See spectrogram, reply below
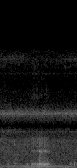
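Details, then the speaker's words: Low, steady, purr-like rattling breathing from a chicken with ngorok (snoring respiratory illness), described as not too severe; rattling respiratory noise (snoring) in a chicken. "Nah ini salah satu contohnya kalian bisa perhatikan baik-baik ini ayam saya yang lagi ngorok nih"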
